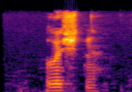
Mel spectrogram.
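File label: "лысьтны", Komi, male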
